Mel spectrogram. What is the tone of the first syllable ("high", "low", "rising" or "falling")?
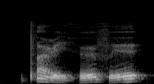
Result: falling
